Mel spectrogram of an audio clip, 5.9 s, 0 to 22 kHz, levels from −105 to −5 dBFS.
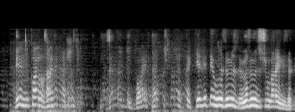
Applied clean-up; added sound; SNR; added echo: neural mask model DeepFilterNet 3.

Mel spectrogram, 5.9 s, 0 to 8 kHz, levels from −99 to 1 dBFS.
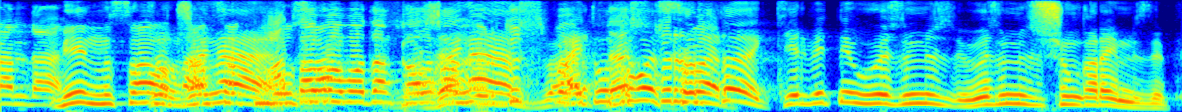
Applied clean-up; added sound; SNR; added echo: none; none; none; none.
